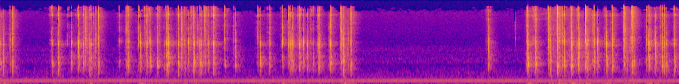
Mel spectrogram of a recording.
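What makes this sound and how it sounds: Fingertips of both hands type on a white plastic mechanical computer keyboard, producing bursts of quick, bright, crisp key clicks with very short decay. The typing comes in rapid runs, falls silent for a stretch of about two seconds, then resumes, all over a faint steady low hum.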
